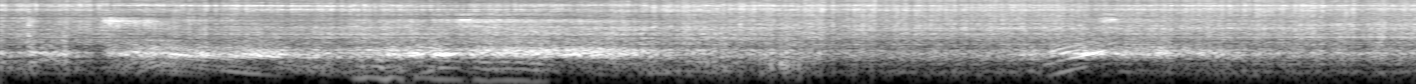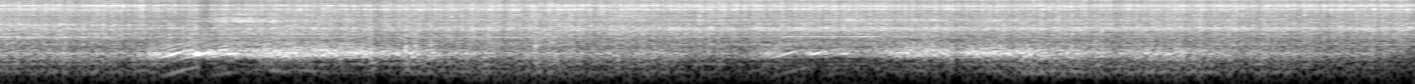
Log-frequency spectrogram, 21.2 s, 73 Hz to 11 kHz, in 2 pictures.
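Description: Sampled Hemi engine sound played by the Snap-on Hemi engine clock's sound chip, triggered by its ignition key: the recorded engine idles and revs, with rising revs about 8 and 12 seconds in.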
